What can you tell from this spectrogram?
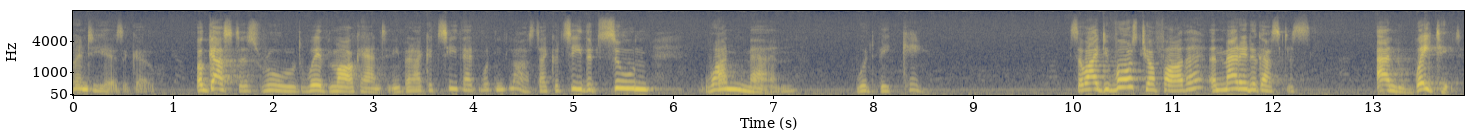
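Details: Adult woman, dramatic dialogue; normal speech.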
